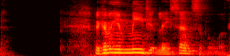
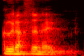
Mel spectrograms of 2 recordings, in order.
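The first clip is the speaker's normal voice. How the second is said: curt dismissal; 5 dB louder than usual. A narrator's reading. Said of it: "said Scrooge".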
